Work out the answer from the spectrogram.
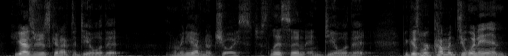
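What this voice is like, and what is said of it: Stuffy, hoarse voice from illness. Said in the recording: “I am sick or battling some sickness ... I'm stuffy. I'm losing my voice.”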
